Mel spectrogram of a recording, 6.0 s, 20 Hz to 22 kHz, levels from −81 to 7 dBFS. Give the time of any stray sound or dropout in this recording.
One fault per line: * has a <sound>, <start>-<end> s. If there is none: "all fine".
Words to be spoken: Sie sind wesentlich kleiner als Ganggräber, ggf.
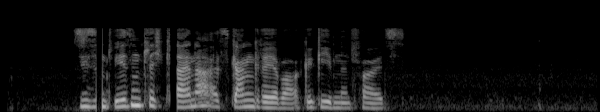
* has a dropout, 1.0-1.0 s
* has a dropout, 1.7-1.8 s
